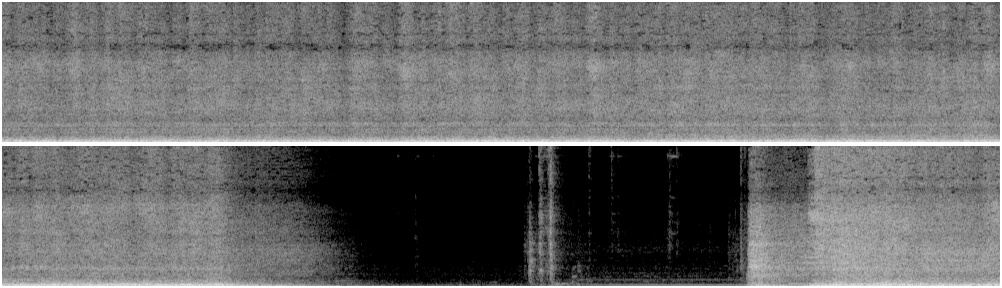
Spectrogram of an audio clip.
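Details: Oldsmobile Cutlass after the fault was fixed, with no trouble codes stored: the engine runs steady and smooth with an even low beat, shuts off cleanly and restarts promptly without stumbling; normal start and idle.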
